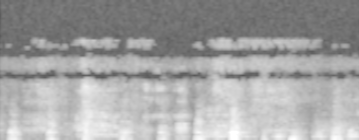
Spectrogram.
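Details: Bernese Mountain Dog indoors while a baby grooms it, panting steadily: quick, breathy pulses about four per second, even and unbroken, with faint room noise behind.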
